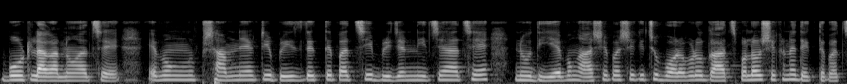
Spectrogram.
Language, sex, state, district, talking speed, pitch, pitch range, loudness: Bengali, female, West Bengal, Dakshin Dinajpur, 160 wpm, 205 Hz, 185-210 Hz, -20 LUFS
